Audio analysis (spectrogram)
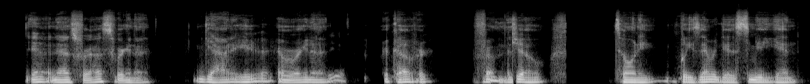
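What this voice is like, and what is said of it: Worn-out, failing voice. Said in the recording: “My voice is going. It wants me to stop talking.”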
